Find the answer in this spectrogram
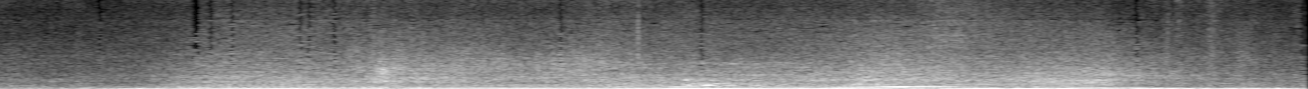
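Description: A motor vehicle's engine accelerating on the street, its pitch climbing steadily over several seconds and loudest a couple of seconds in.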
